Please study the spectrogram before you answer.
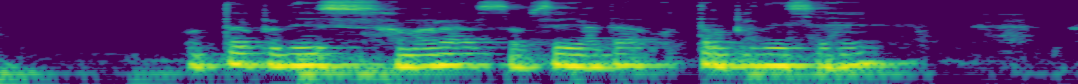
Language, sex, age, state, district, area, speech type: Hindi, male, 45-60, Uttar Pradesh, Chandauli, urban, spontaneous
